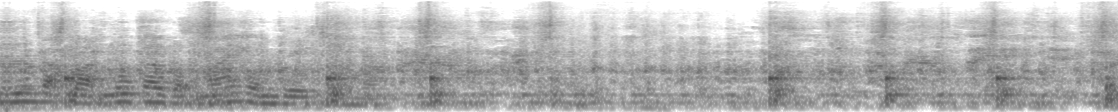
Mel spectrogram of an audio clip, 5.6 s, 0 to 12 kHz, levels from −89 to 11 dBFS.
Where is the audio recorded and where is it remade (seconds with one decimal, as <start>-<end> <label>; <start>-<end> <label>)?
0.0-2.9 recorded; 2.9-3.6 remade; 3.6-5.6 recorded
